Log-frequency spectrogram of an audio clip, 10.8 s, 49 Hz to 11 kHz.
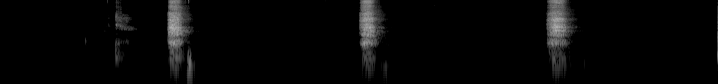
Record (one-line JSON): {"exhalation_length": "10.8 s", "exhalation_amplitude": 32768, "exhalation_signal_mean_std_ratio": 0.2, "survey_phase": "beta (2021-08-13 to 2022-03-07)", "age": "45-64", "gender": "Female", "wearing_mask": "No", "symptom_none": true, "smoker_status": "Ex-smoker", "respiratory_condition_asthma": false, "respiratory_condition_other": false, "recruitment_source": "REACT", "submission_delay": "0 days", "covid_test_result": "Negative", "covid_test_method": "RT-qPCR", "influenza_a_test_result": "Negative", "influenza_b_test_result": "Negative"}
